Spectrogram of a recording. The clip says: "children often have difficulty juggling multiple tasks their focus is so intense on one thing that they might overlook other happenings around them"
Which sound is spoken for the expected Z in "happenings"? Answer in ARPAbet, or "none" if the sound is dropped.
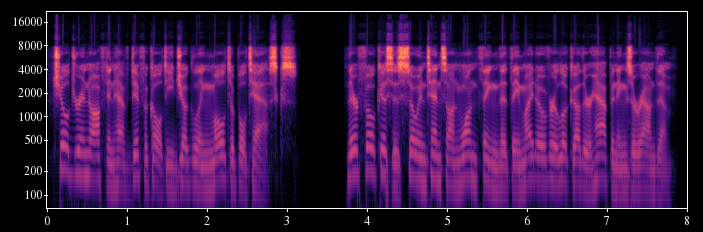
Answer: Z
